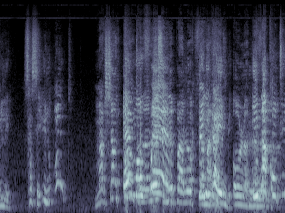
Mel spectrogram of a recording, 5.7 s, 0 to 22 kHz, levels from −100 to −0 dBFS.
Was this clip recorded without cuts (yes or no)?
yes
